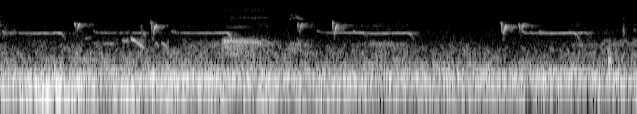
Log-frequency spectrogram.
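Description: A bird calling over and over, each call a short sharp note followed by a level whistle held for about half a second.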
